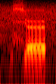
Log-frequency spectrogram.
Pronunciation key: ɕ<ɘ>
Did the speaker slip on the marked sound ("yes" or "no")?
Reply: yes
